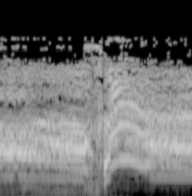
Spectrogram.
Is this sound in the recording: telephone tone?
no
